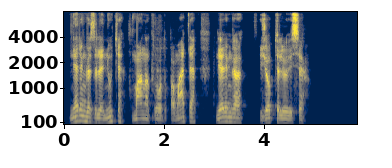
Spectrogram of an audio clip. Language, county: Lithuanian, Kaunas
